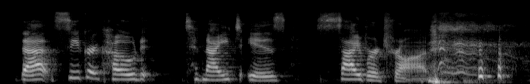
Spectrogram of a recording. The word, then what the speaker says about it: Cybertron: That secret code tonight is Cybertron.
